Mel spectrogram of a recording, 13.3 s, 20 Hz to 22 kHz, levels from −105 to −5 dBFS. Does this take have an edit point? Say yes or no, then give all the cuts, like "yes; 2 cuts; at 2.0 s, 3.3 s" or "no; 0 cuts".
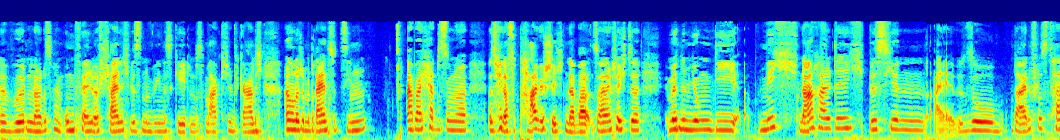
yes; 3 cuts; at 6.0 s, 8.2 s, 9.4 s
